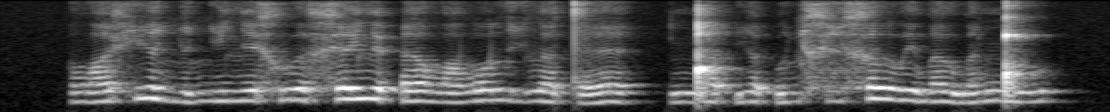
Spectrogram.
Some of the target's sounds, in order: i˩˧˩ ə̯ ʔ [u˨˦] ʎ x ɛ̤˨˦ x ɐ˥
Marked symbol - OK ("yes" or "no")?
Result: yes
